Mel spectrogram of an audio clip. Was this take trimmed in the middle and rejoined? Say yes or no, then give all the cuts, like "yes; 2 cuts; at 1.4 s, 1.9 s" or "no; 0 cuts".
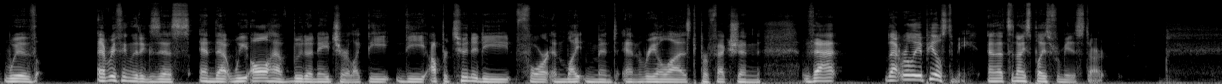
no; 0 cuts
